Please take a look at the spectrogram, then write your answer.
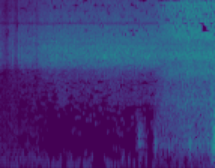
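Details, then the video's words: Rattlesnake shaking the keratin segments of its tail rattle, a warning buzz that protects it from trampling hooves; continuous hissing whir that grows louder and rougher toward the end, with faint low knocks. "What's this BUZZ all about | Rattlesnake"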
